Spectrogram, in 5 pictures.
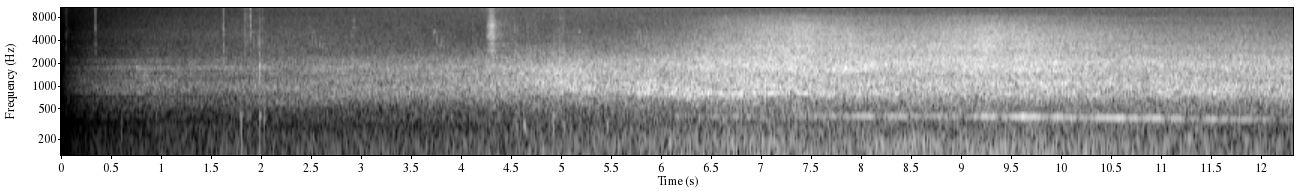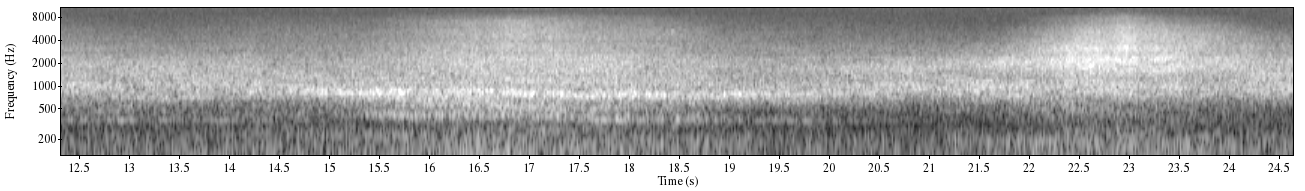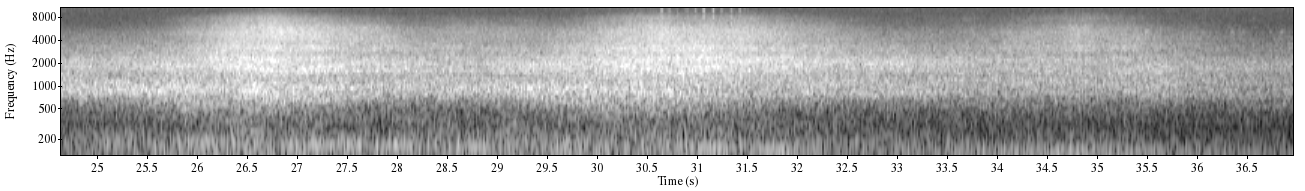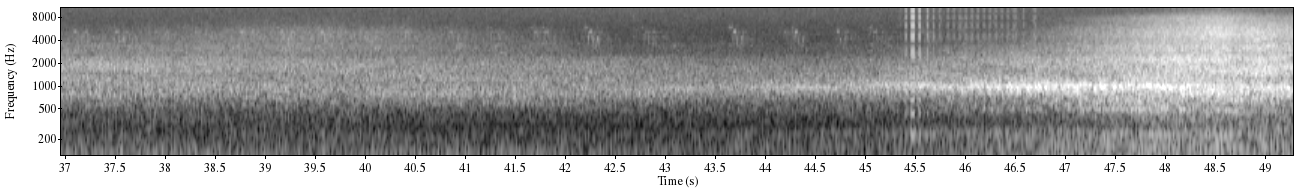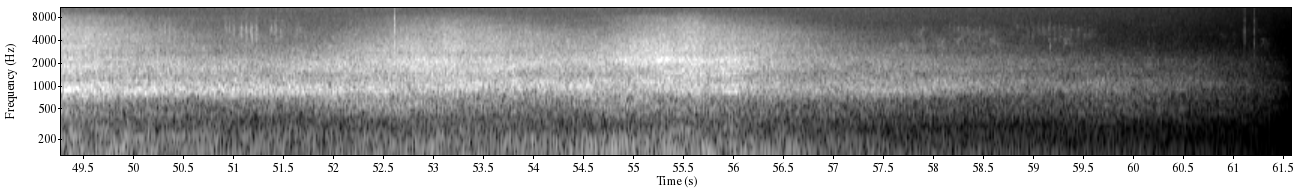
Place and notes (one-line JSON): {"title": "Schwäbisch Gmünd, Deutschland - B 29", "date": "2014-05-12 12:15:00", "description": "Bundesstraße (federal highway) near HfG", "latitude": "48.79", "longitude": "9.76", "altitude": "304", "timezone": "Europe/Berlin"}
